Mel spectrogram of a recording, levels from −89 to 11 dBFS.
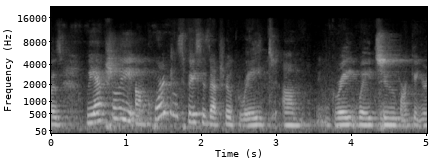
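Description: From 1.6 s to about 3.55 s there is a call bitrate drop. The encoder was forced onto far fewer bits, which fits a fall from around 128 kbps to roughly 22 kbps. The top end dulls, and the sound turns rough and watery for nearly 1.9 s before recovering.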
